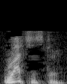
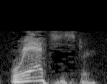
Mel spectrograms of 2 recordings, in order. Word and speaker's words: Rochester: Rochester Rochester uh Rochester you don't you don't pronounce the s in it it's Rochester Rochester uh and really if you're a native up there because I know people from our it's Rochester because they have kind of have the flat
